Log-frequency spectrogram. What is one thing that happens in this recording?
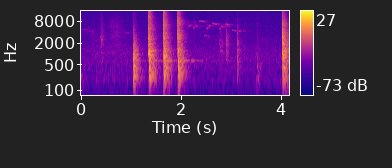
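A hammer cracks walnut shells with sharp knocks.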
